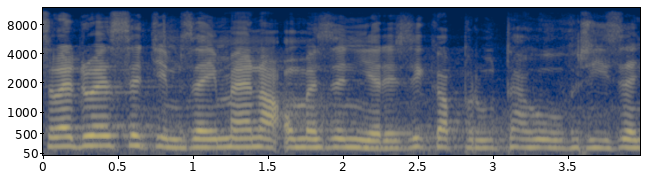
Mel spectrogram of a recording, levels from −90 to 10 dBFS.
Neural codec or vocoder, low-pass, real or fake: none; 10.8 kHz; real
